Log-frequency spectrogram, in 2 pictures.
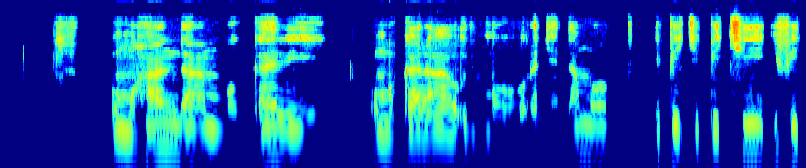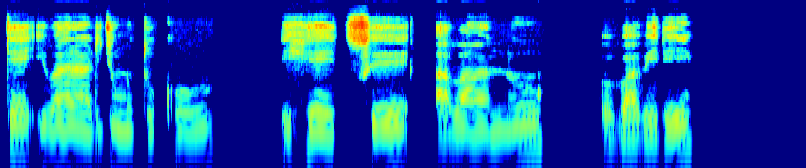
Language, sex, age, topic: Kinyarwanda, male, 18-24, government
